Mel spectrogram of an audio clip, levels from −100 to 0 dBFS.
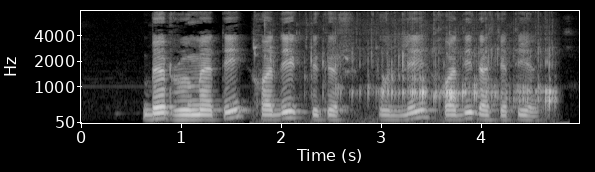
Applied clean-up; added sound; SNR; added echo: none; Liquid; 7 dB; none.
